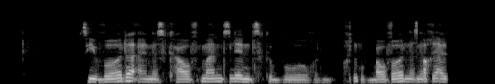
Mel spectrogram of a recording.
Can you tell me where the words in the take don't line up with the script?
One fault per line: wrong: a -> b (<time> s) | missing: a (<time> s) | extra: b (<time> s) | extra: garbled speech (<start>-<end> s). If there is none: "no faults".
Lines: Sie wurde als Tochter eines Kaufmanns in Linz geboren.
missing: als Tochter (1.4 s)
missing: in (2.3 s)
extra: garbled speech (3.4-4.5 s)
